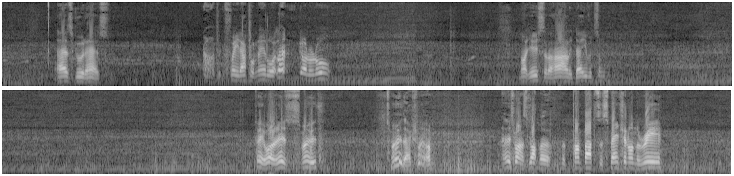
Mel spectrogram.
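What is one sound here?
A motorcycle engine rumbles steadily and revs up as it rides.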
